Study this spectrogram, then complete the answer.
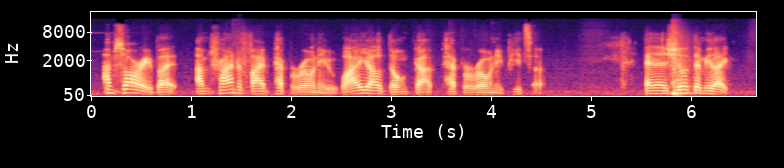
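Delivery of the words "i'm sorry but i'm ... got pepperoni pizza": put-on dead-serious, earnest tone with no joking. Retelling asking a cashier about pepperoni: imitating own dead-serious question. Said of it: "dead serious".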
